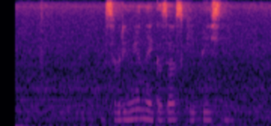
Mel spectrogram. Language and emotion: Russian, neutral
